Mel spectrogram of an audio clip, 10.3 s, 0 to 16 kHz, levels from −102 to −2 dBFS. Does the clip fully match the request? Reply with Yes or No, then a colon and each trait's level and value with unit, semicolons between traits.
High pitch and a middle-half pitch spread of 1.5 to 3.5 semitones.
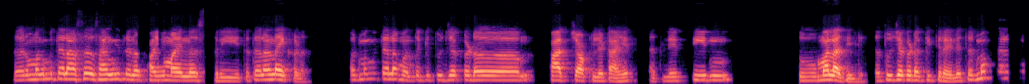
No: high, 195 Hz; average, 4.0 semitones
